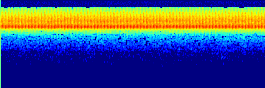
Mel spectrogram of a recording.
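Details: Grasshopper sound with no music: an unbroken, very high, rapidly pulsing trill with an even rhythm throughout.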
